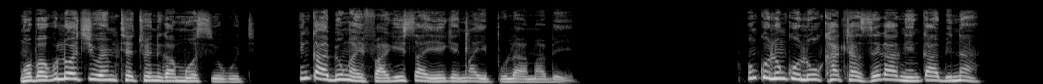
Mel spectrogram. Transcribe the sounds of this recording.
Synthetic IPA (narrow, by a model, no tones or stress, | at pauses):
ŋɔβaɣulot͡ʃʼiwem̩tʰɛtʰweniɣamosiuɣutʰi̥ː | ŋkʼaβiuŋajifaɣisajɛɣɛŋ͡ǁaib̥ʱulaːmaβɛ̰ːlɛ | uŋkʼuluŋkʼuluːkʰatʰazɛɣaŋɛŋkʼaβina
